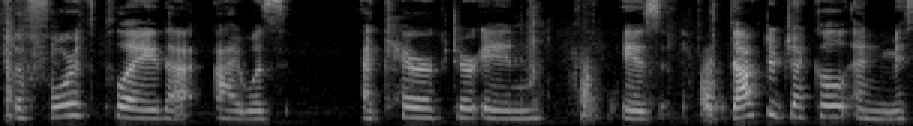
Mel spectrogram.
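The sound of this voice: The pitch varies in an ordinary way as an unforced voice reads.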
